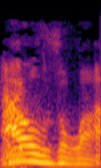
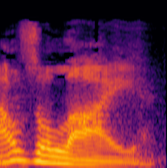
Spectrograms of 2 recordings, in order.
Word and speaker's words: Alzolay: Alzolay. – Alzolay. L-A-Y. Because that should be the phonetic Spanish pronunciation. Wouldn't be lay. It would be lie.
